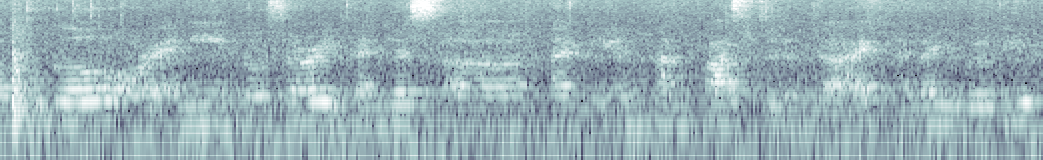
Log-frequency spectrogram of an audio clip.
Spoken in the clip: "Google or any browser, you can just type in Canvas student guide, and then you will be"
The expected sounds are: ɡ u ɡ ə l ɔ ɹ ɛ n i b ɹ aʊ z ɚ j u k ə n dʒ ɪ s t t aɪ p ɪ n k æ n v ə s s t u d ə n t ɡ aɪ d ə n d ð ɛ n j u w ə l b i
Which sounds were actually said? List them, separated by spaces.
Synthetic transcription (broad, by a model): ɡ u ɡ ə l ɔ ɹ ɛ n i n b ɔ s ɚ j u k ə n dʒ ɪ s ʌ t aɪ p ɪ n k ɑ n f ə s s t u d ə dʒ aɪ ə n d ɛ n j u w ə l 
